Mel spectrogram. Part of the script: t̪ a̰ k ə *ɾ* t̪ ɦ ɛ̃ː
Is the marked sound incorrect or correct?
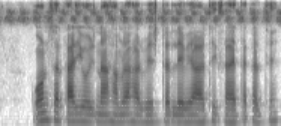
correct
